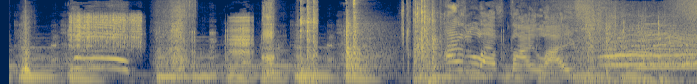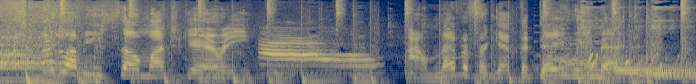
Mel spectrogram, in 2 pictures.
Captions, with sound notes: Woo! I love my life! (Cheering) I love you so much, Gary. Meow. I’ll never forget the day we met.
